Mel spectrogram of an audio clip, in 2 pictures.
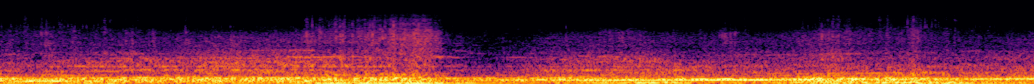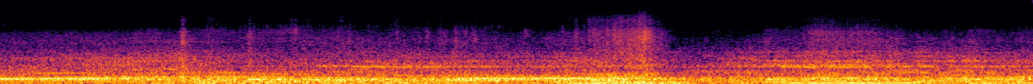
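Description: BMW engine heard from inside the cabin on track, pulling hard under full throttle with its pitch rising, then easing off to light throttle near the end, with tyre and road noise underneath.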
